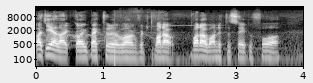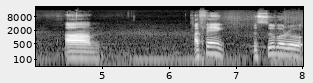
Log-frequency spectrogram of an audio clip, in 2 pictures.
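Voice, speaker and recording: With a non-native accent, a man of medium pitch speaks at a moderate pace. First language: not English. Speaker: sim racing driver. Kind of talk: commentary over own race footage. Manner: halting, many fillers; casual.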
